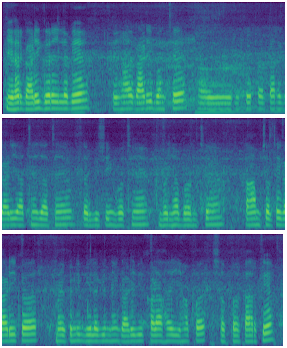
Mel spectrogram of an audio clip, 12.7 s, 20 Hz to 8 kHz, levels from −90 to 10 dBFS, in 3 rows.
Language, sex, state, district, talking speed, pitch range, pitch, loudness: Chhattisgarhi, male, Chhattisgarh, Balrampur, 165 wpm, 160-175 Hz, 165 Hz, -18 LUFS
